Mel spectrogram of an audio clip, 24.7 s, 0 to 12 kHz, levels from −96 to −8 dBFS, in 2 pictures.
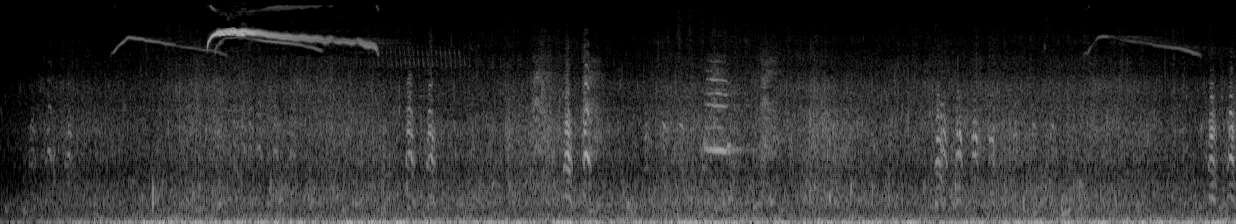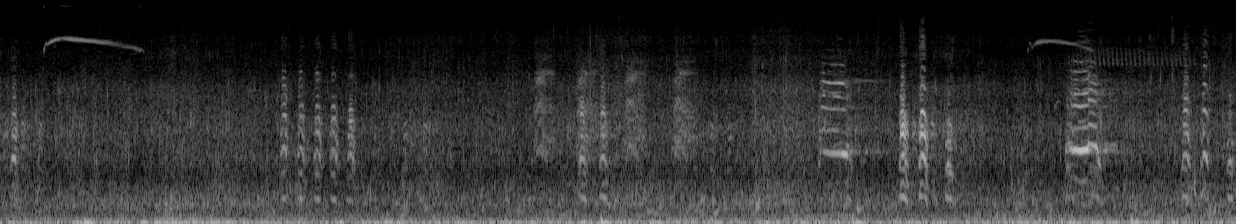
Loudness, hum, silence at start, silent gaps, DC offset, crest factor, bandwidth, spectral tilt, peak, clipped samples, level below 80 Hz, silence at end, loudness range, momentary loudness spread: -44 LUFS; none; 0 s; none; under 0.1%; 22 dB; 11 kHz; -2 dB/octave; -20 dBFS; under 0.1%; -50 dBFS; 0 s; 13 LU; 16 LU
